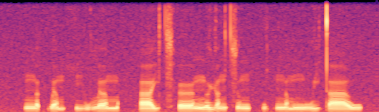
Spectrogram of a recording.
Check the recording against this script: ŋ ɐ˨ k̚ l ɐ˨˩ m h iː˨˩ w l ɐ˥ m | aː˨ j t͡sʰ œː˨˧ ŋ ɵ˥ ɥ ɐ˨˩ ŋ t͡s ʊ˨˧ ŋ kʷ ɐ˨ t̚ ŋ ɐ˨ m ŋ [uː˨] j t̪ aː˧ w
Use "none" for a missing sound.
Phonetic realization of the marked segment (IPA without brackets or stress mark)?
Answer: uː˨˥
